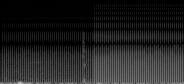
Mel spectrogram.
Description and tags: Electric buzz sound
